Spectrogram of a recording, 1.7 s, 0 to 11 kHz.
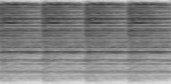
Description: K-1 Ride.wav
